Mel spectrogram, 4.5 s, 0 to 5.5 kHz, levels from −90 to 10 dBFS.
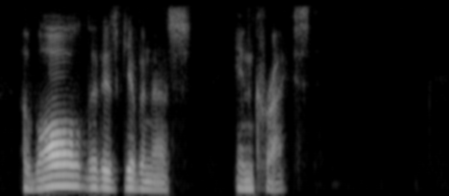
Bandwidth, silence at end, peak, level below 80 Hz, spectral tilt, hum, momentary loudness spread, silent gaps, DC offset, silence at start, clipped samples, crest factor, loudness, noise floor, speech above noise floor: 5.2 kHz; 1.45 s; -6 dBFS; -66 dBFS; -10 dB/octave; none; 20 LU; none; under 0.1%; 0.25 s; under 0.1%; 22 dB; -26 LUFS; -84 dBFS; 59 dB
